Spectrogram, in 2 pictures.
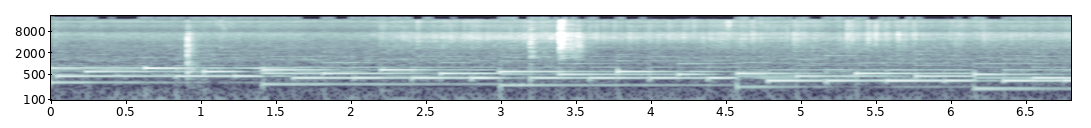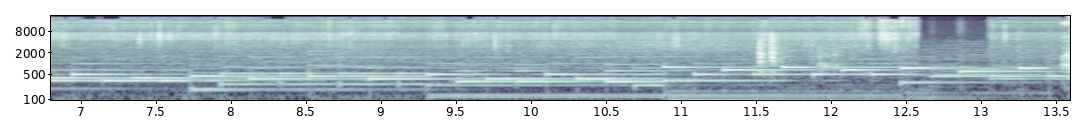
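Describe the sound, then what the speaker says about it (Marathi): Marinated fish goes into roasted masala in hot oil for halwa fish curry, giving off a steady, close sizzle under background music, which swells into a louder hiss near the end. "आता आपण ह्याच्यात मॅरिनेट केलेली मच्छी टाकून घेणार आहोत."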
